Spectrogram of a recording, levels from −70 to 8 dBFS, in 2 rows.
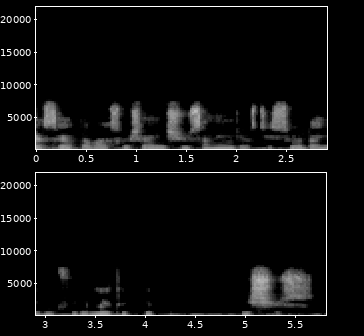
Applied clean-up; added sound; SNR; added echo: neural mask model DeepFilterNet 3.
